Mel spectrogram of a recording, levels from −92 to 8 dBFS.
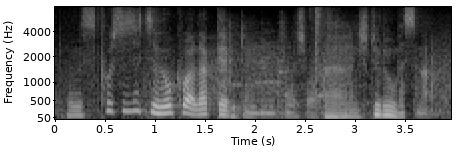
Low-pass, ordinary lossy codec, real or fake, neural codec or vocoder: none; none; fake; codec, 16 kHz, 0.5 kbps, X-Codec, HuBERT features, trained on balanced general audio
